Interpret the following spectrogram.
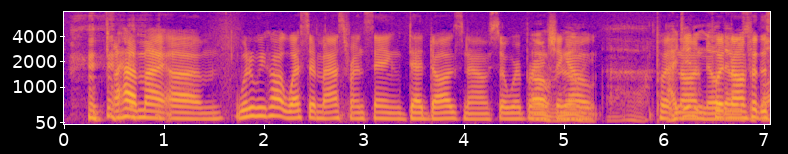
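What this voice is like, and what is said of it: Boston accent. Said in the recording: “I feel like I have more of a Boston accent too”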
